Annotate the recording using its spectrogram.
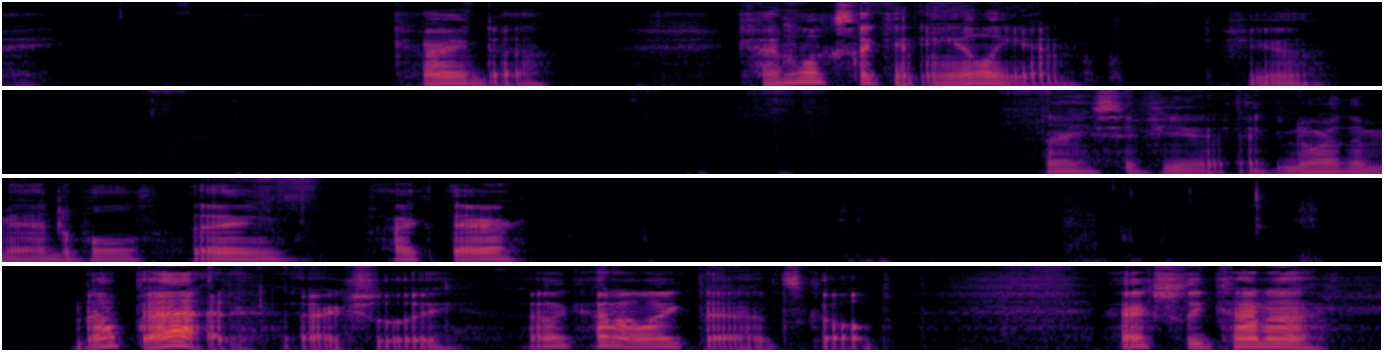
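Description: Small plastic parts click softly as an action figure is handled.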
